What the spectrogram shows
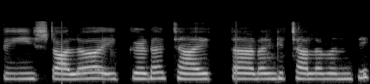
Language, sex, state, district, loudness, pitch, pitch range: Telugu, female, Telangana, Karimnagar, -21 LUFS, 255 Hz, 255-265 Hz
